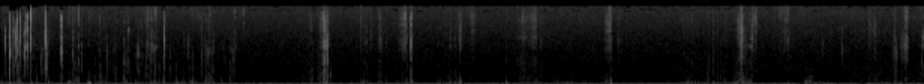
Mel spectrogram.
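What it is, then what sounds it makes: Plastic sauce packet, crinkled. A small, red, filled and flexible plastic sauce packet is held in the fingers close to the mic while fingertips and nails scratch and crinkle it. Quiet, continuous crackling and scratching is broken by sharp, bright clicks, over a steady low rumble.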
